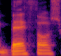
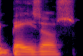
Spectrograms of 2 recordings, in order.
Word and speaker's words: Bezos: But this is really interesting, the Amazon, because Jeff Bezos, you say Bezos, we say Bezos.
